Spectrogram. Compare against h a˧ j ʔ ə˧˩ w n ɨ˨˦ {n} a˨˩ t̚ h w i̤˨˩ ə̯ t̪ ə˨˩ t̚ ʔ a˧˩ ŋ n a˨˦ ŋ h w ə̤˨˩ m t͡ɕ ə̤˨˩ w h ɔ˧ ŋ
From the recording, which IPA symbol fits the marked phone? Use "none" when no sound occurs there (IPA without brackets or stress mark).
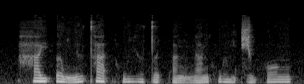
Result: t̪ʰ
